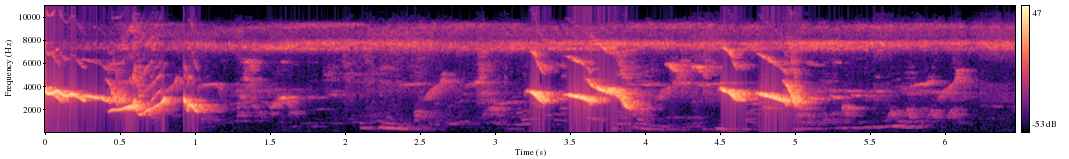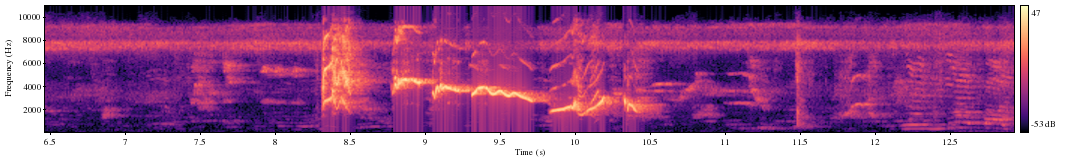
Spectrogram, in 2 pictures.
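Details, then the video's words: Kacer (Oriental magpie-robin) singing relaxed ngeplong phrases used to lure and tutor other birds; scattered short whistled downslurs separated by quiet gaps, a louder burst of sweeping whistles near the end, steady faint high whine. "suara Kacer ngeplong santai, pancingan / masteran Kacer"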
